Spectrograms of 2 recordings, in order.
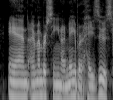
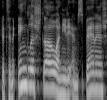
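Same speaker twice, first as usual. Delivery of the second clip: imitating worker; 6 semitones higher than usual.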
